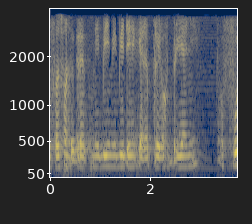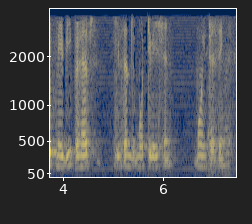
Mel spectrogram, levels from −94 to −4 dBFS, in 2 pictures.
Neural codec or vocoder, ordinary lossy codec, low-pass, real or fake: none; AAC, 16 kbps; 3.6 kHz; real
